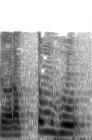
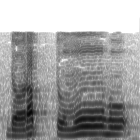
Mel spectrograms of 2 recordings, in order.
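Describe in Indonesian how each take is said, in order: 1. Tidak ada vokal di antara 'tum' dan 'hu'. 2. Ada vokal 'u' tambahan di antara 'tum' dan 'hu'. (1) "nah ini bukan dibaca dorobtumhu" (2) "Tapi ditambahin waw di tengah-tengahnya"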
